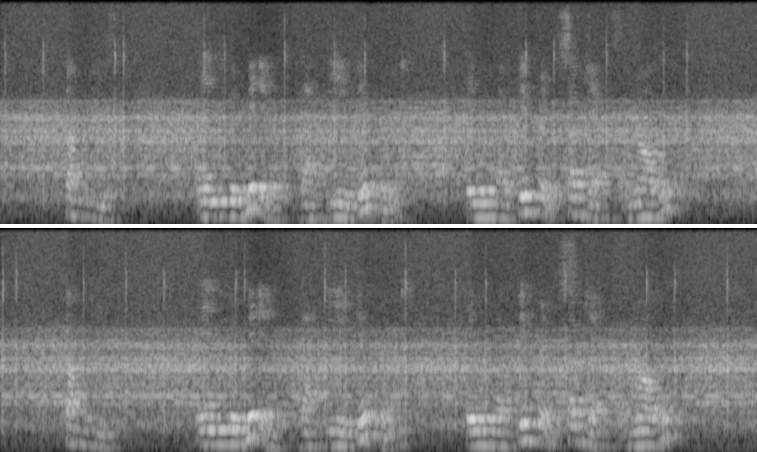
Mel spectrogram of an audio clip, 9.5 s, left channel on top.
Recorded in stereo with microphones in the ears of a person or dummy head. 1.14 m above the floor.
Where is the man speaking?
Centre (ahead or behind), 4.5 m.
